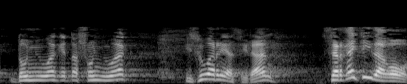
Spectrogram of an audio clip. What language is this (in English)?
Basque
